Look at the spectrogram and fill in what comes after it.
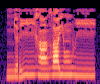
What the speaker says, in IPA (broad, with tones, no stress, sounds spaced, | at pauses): ɲ ɪ˨ ɾ iː˦ ɣ ã˦ z a˦ j ũ˦ v iː˦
